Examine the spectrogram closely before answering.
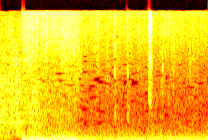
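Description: A car thuds into something.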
